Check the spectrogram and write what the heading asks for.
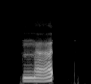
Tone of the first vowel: rising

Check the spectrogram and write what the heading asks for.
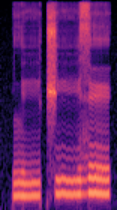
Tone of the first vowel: high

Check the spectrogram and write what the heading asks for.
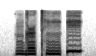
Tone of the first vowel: low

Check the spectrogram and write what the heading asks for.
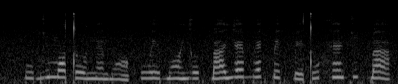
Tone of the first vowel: low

